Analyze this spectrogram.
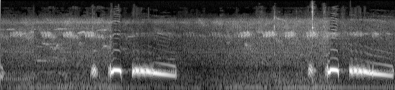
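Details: Spotted dove call used to attract wild birds, two full phrases: a quick pair of short notes, a long falling coo and a clipped final coo, separated by a quiet gap with a thin high buzz behind.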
